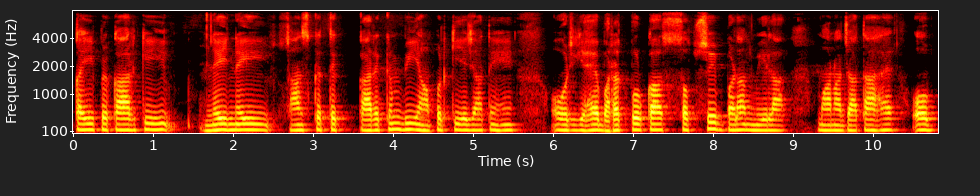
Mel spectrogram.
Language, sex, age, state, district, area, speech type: Hindi, male, 18-30, Rajasthan, Bharatpur, rural, spontaneous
